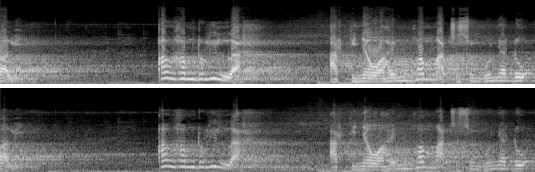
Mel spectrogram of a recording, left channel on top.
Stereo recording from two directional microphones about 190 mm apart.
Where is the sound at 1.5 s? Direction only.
35° left (ahead or behind).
